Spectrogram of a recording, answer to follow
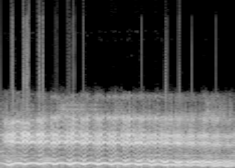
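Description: Javanese gamelan music: one long held melodic note with a wide, even vibrato that sinks a little lower near the end, with a few light sharp taps over it.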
